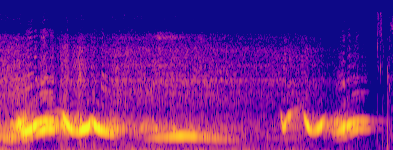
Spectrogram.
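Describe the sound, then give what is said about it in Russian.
Free, improvised music by a musician from an album, accompanied by birdsong and other natural sounds. Mellow, sliding tones swoop and waver like calls, with a soft sustained glide in the middle and a short pause before a final lilting phrase; no voices. “Одновременно с книгой «…» … выпустил компакт-диск под одноименным названием, на котором записаны его импровизации в сопровождении пения птиц и других природных звучаний.”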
